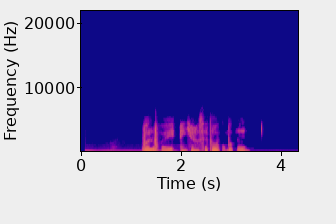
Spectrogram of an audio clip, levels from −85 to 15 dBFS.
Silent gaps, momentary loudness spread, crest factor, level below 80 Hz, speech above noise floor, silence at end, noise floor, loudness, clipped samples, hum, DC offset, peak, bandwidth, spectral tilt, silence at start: none; 24 LU; 20 dB; -50 dBFS; 41 dB; 1 s; -70 dBFS; -29 LUFS; under 0.1%; none; under 0.1%; -10 dBFS; 6.2 kHz; -7.5 dB/octave; 0.05 s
